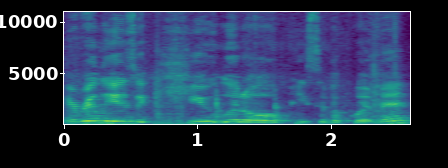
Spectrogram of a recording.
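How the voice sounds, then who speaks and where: A woman speaks at a medium pitch. There is audible room echo and noticeable background noise. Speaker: violinist and vlogger. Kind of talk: casual vlog talk. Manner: loud.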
